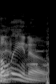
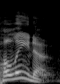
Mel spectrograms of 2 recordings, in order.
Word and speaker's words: Polino: This time, it was Steve How do you even say Polino. – That? Polino. Steve Polino. That O is silent.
